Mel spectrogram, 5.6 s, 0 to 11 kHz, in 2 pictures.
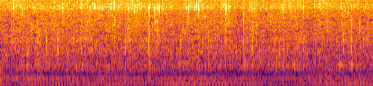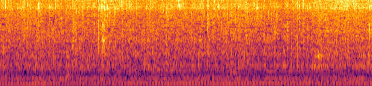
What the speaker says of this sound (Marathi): आता 1-2 मिनटं कांदा चाळणीला भाजू दे.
